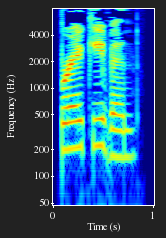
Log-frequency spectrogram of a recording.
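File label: "break even", British English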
